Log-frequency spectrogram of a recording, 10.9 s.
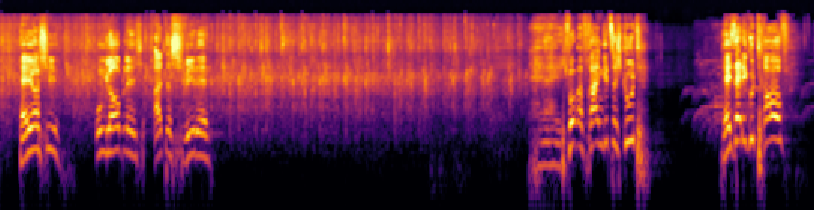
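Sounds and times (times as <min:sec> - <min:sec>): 
audience applause: 0:00.0 - 0:07.4
speech: 0:00.2 - 0:03.0, 0:07.6 - 0:08.7, 0:09.6 - 0:10.6.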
